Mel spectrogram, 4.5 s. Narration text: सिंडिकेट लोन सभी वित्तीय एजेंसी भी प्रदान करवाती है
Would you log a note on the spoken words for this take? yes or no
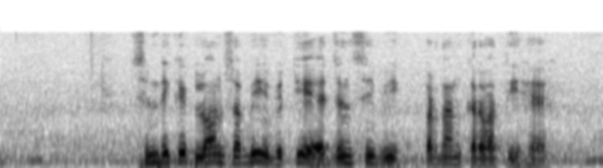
no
